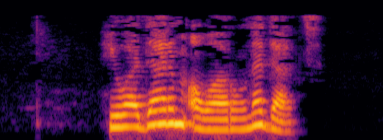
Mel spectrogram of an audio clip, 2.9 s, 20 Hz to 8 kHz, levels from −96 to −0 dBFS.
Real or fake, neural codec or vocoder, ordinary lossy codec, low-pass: real; none; MP3, 24 kbps; 7.2 kHz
